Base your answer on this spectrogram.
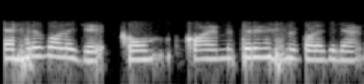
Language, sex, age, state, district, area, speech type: Malayalam, female, 18-30, Kerala, Palakkad, rural, conversation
